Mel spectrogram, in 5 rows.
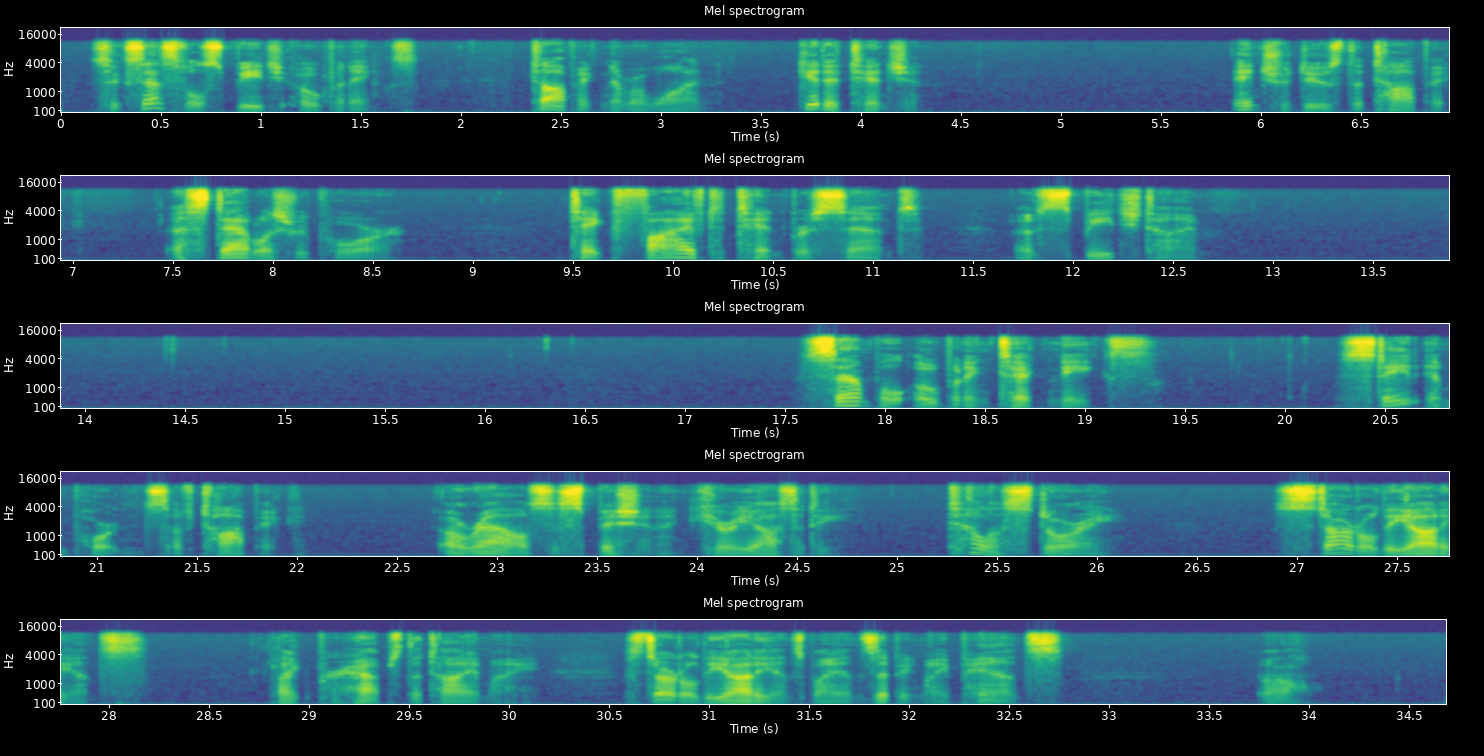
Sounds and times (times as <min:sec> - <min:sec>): Narration, monologue: 0:00.0 - 0:34.6
Male speech, man speaking: 0:00.2 - 0:01.8, 0:02.4 - 0:04.4, 0:05.9 - 0:08.7, 0:09.5 - 0:12.7, 0:17.6 - 0:19.4, 0:20.3 - 0:22.0, 0:22.7 - 0:26.2, 0:26.9 - 0:28.2, 0:28.8 - 0:32.8, 0:33.8 - 0:34.1.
